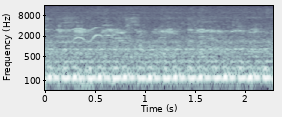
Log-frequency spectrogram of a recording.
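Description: Steady low background hum, like a small motor or appliance running, with a few faint high chirp-like tones about half a second in.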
